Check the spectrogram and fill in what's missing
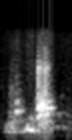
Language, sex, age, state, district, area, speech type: Odia, female, 45-60, Odisha, Dhenkanal, rural, conversation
